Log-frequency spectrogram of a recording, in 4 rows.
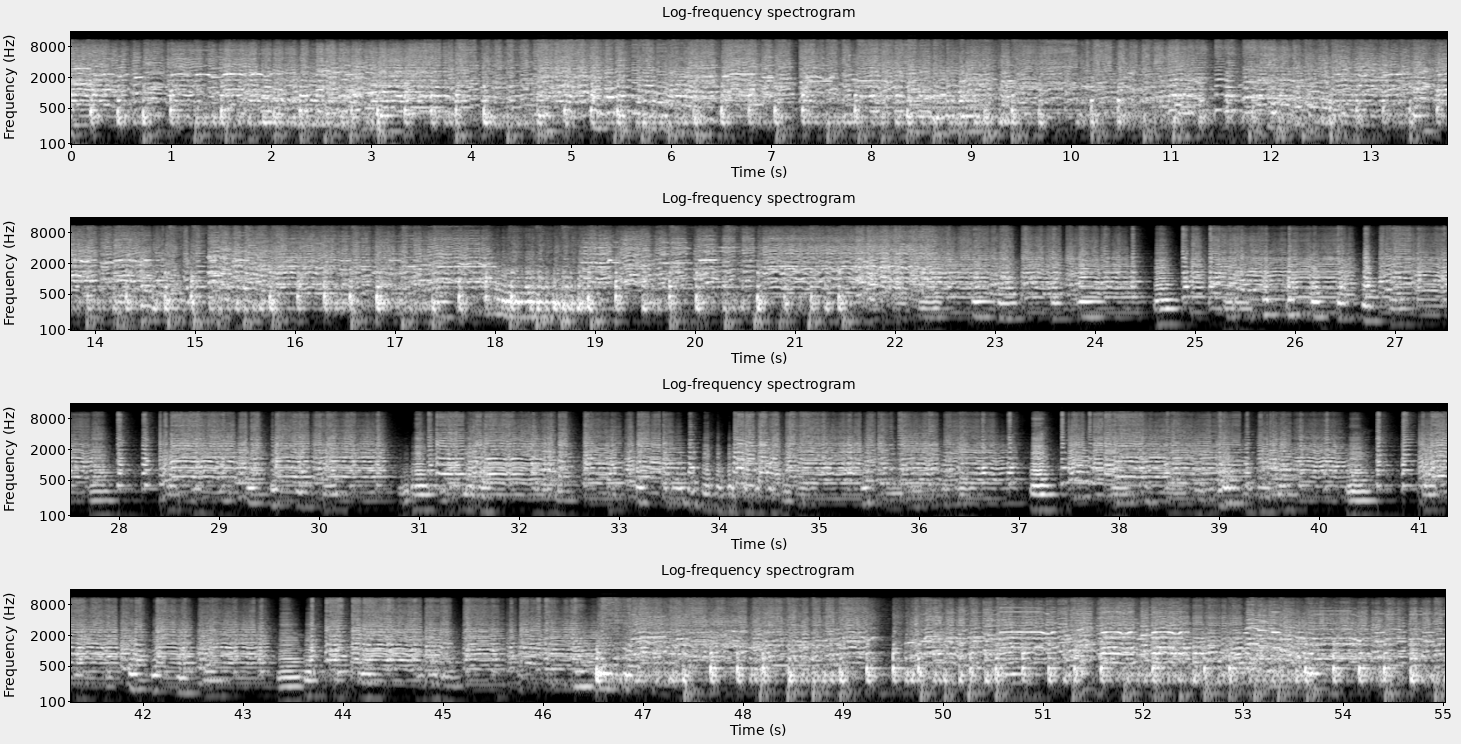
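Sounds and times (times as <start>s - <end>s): trombones and trumpets: 0.0s - 55.0s.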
